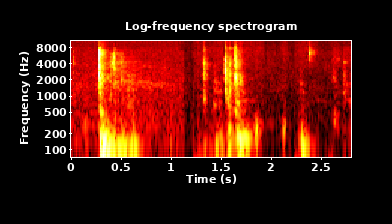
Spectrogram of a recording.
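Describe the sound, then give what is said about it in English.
A computer mouse gives a few quiet, sharp clicks during a right-click, heard alone with short pauses between them. “If I right click on this, I can copy the Python command and I can paste the Python command.”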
